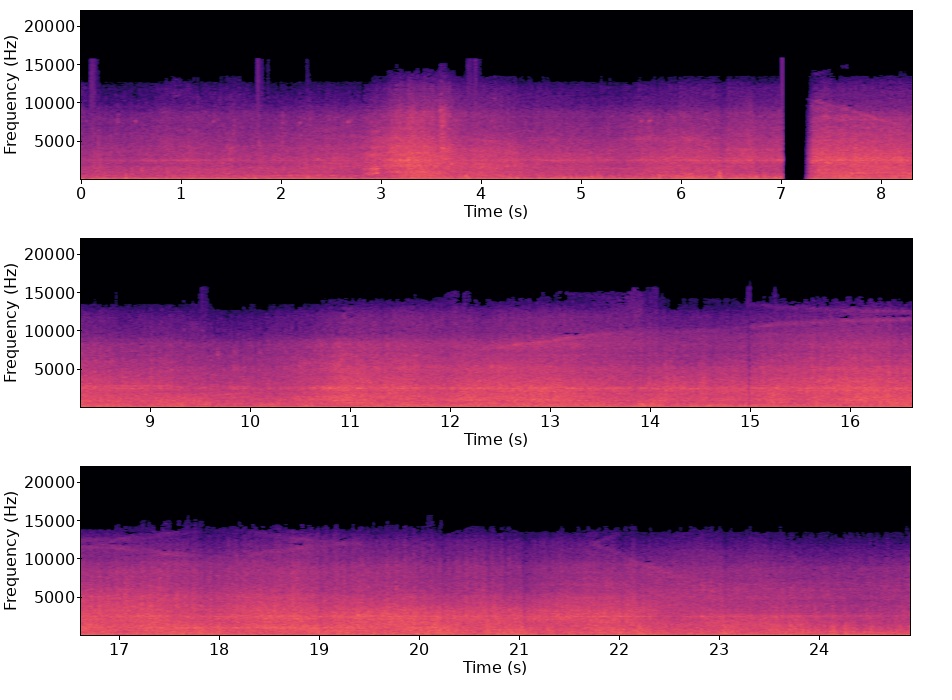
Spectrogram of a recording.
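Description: A vehicle's engine rumbles steadily from inside the cab.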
